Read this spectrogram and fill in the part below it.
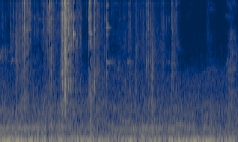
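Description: A car door clicks open.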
